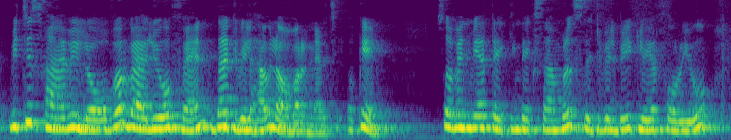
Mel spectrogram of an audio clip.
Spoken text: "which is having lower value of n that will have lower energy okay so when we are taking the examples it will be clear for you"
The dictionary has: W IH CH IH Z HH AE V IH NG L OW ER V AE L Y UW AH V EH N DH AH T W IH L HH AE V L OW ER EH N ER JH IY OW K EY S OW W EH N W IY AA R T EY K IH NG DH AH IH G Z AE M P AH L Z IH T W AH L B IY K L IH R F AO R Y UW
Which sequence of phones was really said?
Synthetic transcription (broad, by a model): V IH CH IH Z HH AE V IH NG L OW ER V AE L Y UW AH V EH N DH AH T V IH L HH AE V L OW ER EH N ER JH IY OW K EY S OW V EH N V IY AA R T EY K IH NG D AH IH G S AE M B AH L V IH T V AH L B IY K L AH R F AO R Y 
